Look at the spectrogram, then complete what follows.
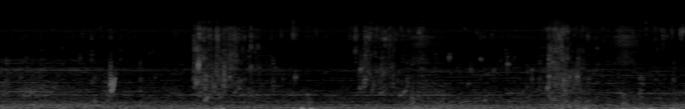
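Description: Kayak paddle strokes: the blades of a double-bladed paddle dipping and splashing in the river about every two seconds, three strokes in all, over a low steady rumble.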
